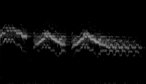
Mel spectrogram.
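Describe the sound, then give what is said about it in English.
A veery (Wilson's thrush) sings a short, clear song of three swirling, flute-like phrases that slur downward, alone with no other sounds. “And I see it is the veery, or Wilson's thrush.”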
